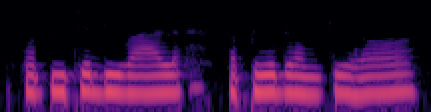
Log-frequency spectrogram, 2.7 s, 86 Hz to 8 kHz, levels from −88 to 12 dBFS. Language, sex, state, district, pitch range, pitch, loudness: Hindi, male, Uttar Pradesh, Varanasi, 190-200 Hz, 195 Hz, -37 LUFS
